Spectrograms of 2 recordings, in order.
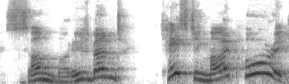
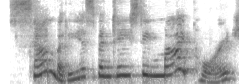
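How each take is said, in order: First: It is said in a big, deep voice. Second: It is said in a medium-sized voice. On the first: The largest bear is speaking. "said the great big bear in his great big voice" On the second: The middle-sized bear is speaking. "said the middle-sized bear in her middle-sized voice"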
